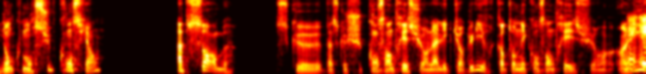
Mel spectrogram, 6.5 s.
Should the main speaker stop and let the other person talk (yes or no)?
yes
